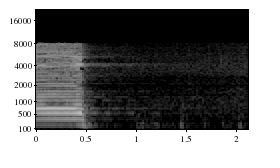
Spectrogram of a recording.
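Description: A voice chanting a line of Gurbani scripture holds a long steady note that ends about half a second in, followed by a quiet pause between phrases.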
